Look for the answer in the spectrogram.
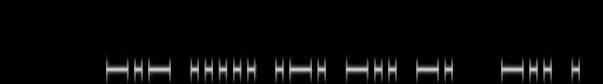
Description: Morse code, heard as a keyed tone, about 17 wpm, 700 Hz. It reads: K5RDN DE
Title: USA Callsign DE Callsign 17wpm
